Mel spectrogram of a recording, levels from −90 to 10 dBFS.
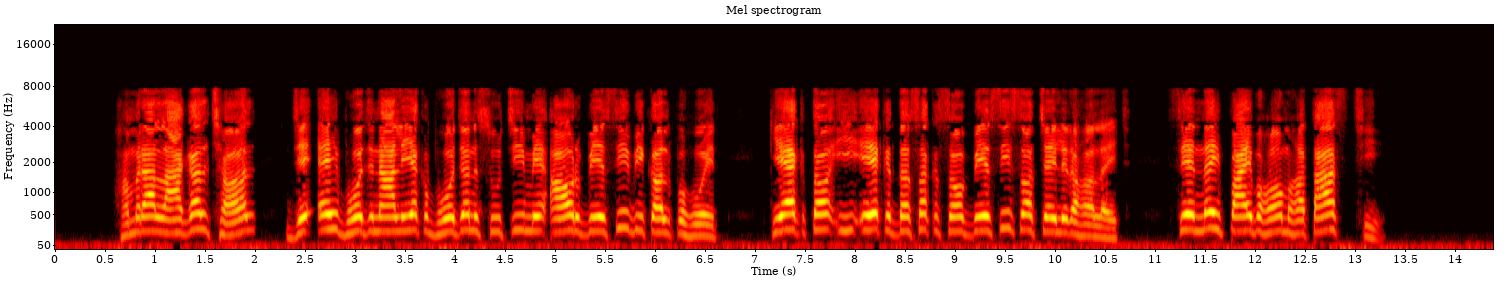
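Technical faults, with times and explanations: Throughout, low-delay AAC compression: the speech sounds rough and grainy for the whole clip, with a noisy fill between the pitch harmonics and nothing above 7.8 kHz. The likely cause is AAC-ELD, the low-delay coder of video calls. Its short frames resolve voice harmonics coarsely, so at a tight bit budget the gaps between them are filled with noise. The plainly audible damage fits a bitrate around 24 kbps.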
